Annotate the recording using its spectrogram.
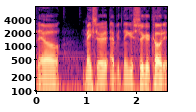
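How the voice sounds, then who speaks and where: A man is speaking. Music plays in the background. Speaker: podcast commentator. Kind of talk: casual commentary monologue.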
